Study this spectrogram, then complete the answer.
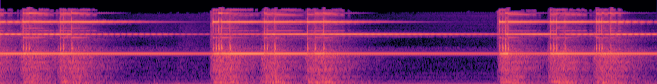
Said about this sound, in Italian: Dall'altra parte della villa dei Celestini il campanello suona, è nata la radio, perché di fatto per la prima volta il segnale radio supera un ostacolo.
